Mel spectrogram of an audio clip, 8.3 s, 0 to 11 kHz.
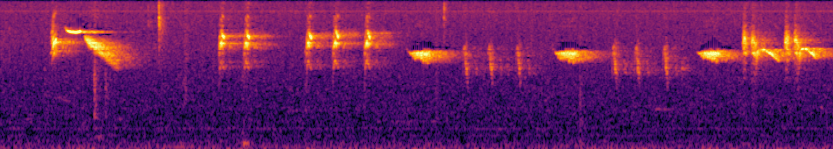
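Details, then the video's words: Early-June nightingale singing through the night at Abramtsevo, from 23:00 on 6 June 2021: a downward whistled sweep, clusters of dry clicks, then a steady series of level, pure whistles repeated about once a second. "Соловей поёт всю ночь"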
